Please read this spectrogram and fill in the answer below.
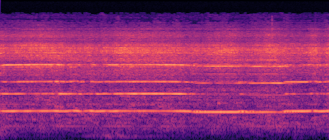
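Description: Turkish neys, end-blown reed flutes, sounding one long breathy held note with only a slight rise in pitch near the end.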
